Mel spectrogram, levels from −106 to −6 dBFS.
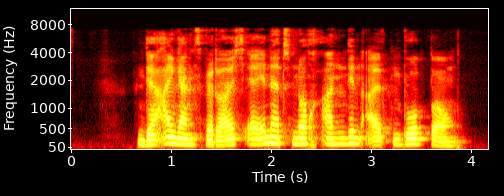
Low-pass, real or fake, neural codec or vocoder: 7.2 kHz; fake; codec, 16 kHz, 16 kbps, FreqCodec, smaller model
